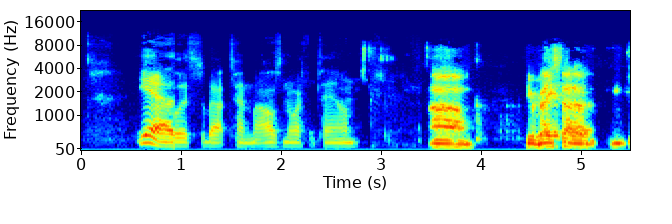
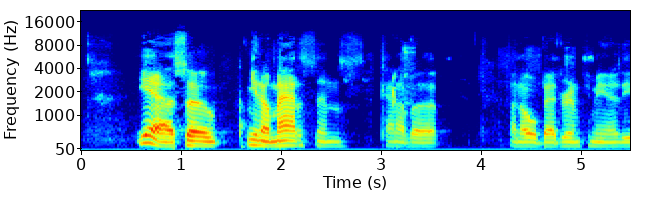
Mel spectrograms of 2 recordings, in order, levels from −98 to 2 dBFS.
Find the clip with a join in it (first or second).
first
